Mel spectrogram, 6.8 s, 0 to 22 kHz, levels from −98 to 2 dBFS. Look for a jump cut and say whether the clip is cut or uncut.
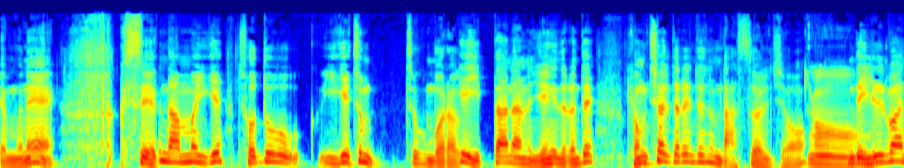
cut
